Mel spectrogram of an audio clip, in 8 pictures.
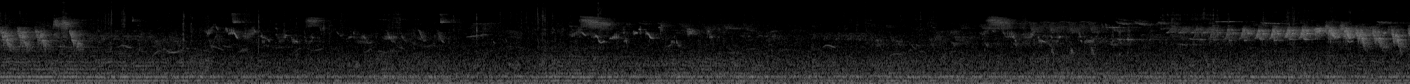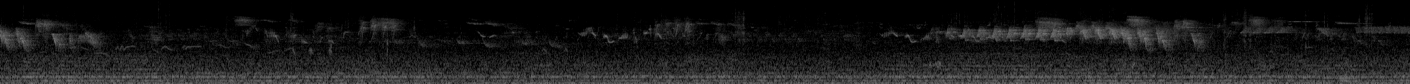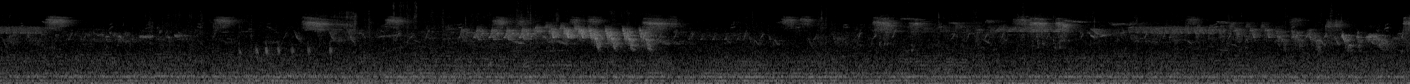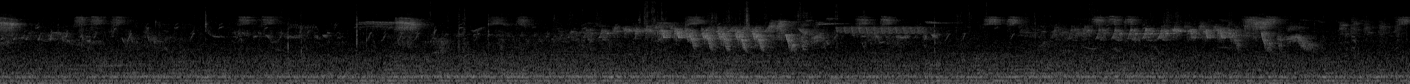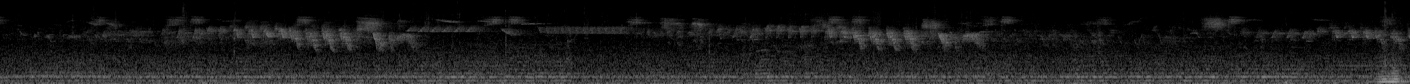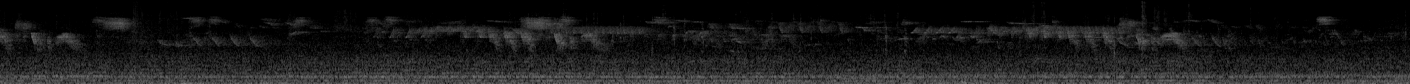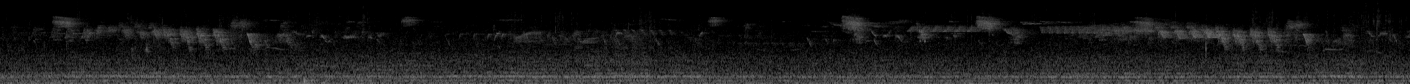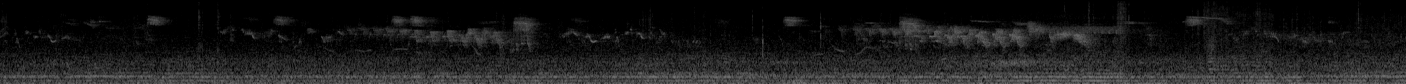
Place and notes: Green Ln, Malton, UK - lime tree buzzing ...
Lime tree buzzing ... bees ... hoverflies ... wasps ... etc ... visiting blossom on the tree ... open lavalier mics on T bar on telescopic landing net handle ... bird song and calls from ... wren ... blackbird ... chaffinch ... whitethroat ... blue tit ... fledgling song thrush being brought food by adult birds ... particularly after 18 mins ... some background noise ...
8 July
